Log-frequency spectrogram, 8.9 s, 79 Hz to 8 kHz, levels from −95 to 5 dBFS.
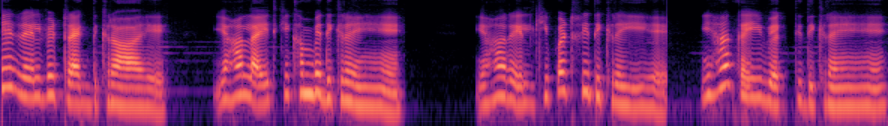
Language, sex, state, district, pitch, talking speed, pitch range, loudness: Hindi, female, Uttar Pradesh, Jalaun, 180 Hz, 175 wpm, 160-235 Hz, -22 LUFS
